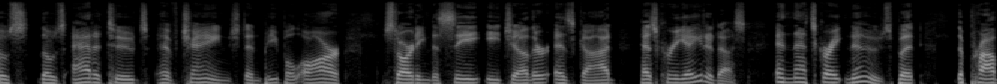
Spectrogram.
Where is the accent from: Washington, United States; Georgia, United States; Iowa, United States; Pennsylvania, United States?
Georgia, United States; Marietta; But I grew up in the Deep South. I'm a Southern boy, grew up in Marietta, Georgia, just outside of Atlanta, Georgia.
